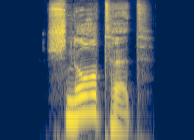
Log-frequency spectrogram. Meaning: inflection of schnurren: 1. second-person plural preterite 2. second-person plural subjunctive II
- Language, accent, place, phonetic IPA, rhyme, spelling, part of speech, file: German, Germany, Berlin, [ˈʃnʊʁtət], -ʊʁtət, schnurrtet, verb, De-schnurrtet.ogg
